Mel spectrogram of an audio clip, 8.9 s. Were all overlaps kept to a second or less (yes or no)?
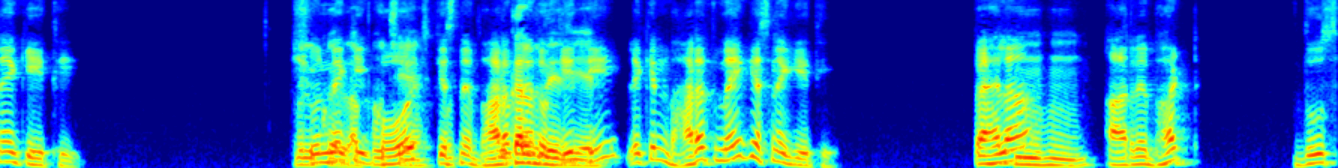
no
